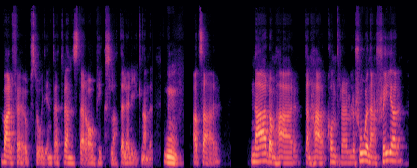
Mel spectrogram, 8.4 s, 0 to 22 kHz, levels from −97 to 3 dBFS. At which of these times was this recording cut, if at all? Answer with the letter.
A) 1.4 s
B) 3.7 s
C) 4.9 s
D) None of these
B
